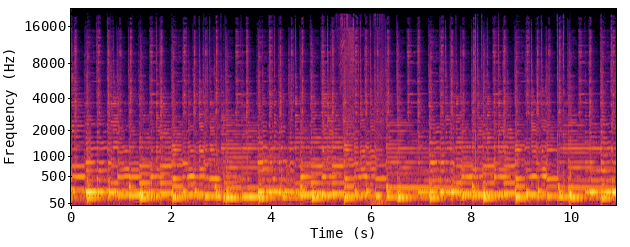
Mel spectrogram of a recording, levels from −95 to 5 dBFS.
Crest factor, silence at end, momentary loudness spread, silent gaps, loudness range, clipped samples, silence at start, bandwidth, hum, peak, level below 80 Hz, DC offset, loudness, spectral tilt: 12 dB; 0 s; 5 LU; none; 1 LU; 0.1%; 0 s; 15.5 kHz; none; 0 dBFS; -44 dBFS; under 0.1%; -14 LUFS; -7.5 dB/octave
